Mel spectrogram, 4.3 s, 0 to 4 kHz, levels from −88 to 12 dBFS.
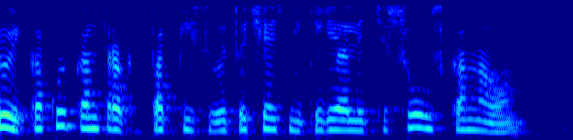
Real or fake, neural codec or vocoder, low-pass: real; none; 3.6 kHz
